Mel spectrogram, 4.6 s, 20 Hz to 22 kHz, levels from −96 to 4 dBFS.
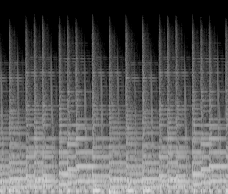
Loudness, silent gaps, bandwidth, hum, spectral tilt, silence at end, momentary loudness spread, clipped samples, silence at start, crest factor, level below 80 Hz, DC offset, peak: -19 LUFS; none; 12 kHz; none; -7.5 dB/octave; 0 s; 2 LU; under 0.1%; 0 s; 12 dB; -28 dBFS; 0.2%; -4 dBFS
